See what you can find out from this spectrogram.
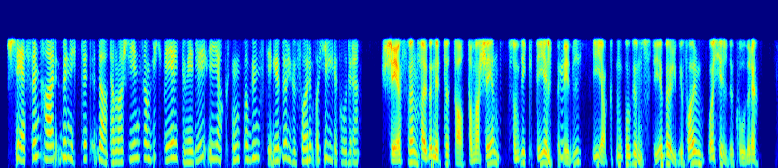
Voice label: Norwegian, CODEC2 1200 bps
